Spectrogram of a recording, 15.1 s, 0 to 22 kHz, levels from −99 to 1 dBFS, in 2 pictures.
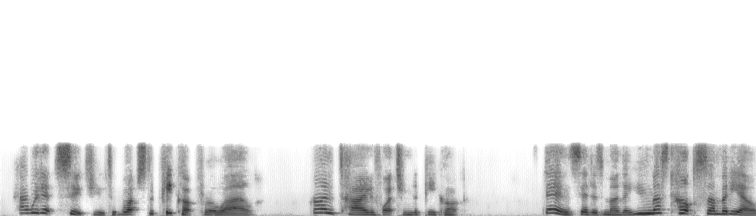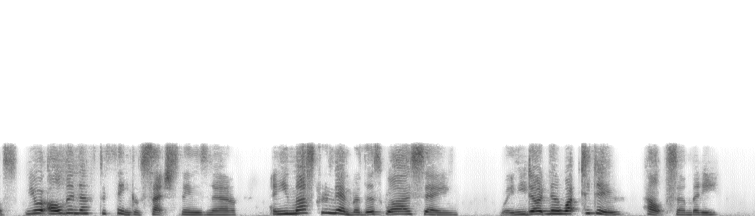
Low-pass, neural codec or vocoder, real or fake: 7.2 kHz; codec, 16 kHz, 1 kbps, X-Codec, HuBERT features, trained on general audio; fake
